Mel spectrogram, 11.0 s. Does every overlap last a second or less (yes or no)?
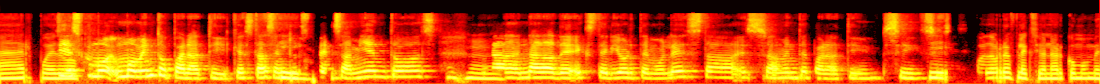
yes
